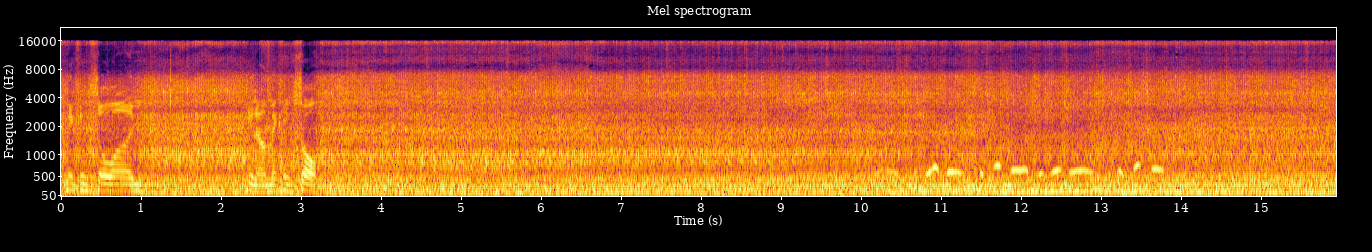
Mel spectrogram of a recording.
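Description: A garbage truck's diesel engine rumbles and idles close by.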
